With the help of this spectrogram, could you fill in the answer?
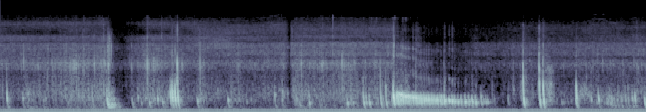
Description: A requested video of my stomach growling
